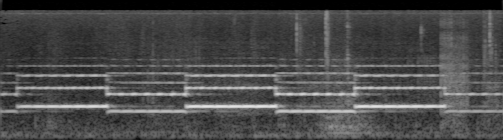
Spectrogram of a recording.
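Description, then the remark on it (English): A loud two-tone emergency vehicle siren alternates between a high and a low pitch about every second, with a faint rumble underneath and no voices. “That was the podcast you're listening to, not the road outside because you're listening to this in the car.”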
